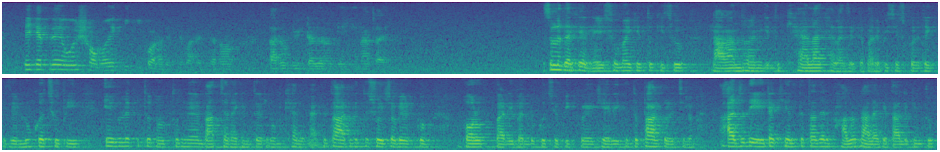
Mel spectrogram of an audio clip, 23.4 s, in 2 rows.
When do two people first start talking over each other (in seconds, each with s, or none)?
none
